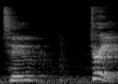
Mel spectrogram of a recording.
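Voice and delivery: high, loud count-in for a yell; counting shout. Acted. Children on the tower count to yell together, shouted count. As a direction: count off loudly, rising to three.

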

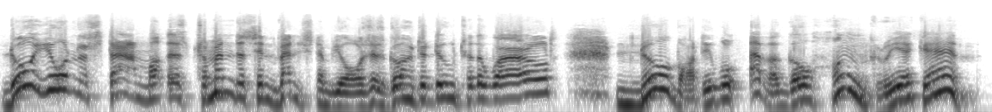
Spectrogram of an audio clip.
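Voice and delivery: impassioned, excited proclaiming; worked up. Acted. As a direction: work yourself up as you go. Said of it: "working himself up so much".

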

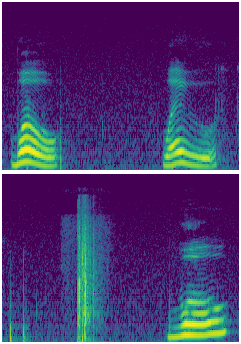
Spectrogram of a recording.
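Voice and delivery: sudden startled whoa. Real, not acted. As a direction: react like you nearly fell. Startled exclamations.

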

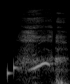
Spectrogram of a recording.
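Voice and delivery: sharp high gasp of delight; excited gasp. Real, not acted. Player spotting carrot seeds gasps in delight.

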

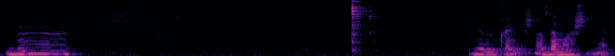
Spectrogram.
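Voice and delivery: talking around food; chewy muffled words; mouth full, chewing. Real, not acted. Seen 2: spoonful goes in at 0.2–1.1, then she talks while chewing.

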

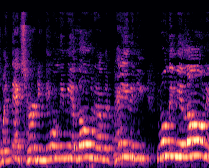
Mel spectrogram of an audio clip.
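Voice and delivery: imitated high-pitched, agitated complaint; tormented man's outcry. Preacher acting out a hurting homeless man, high distressed outcry. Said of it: "He's cussing and screaming".

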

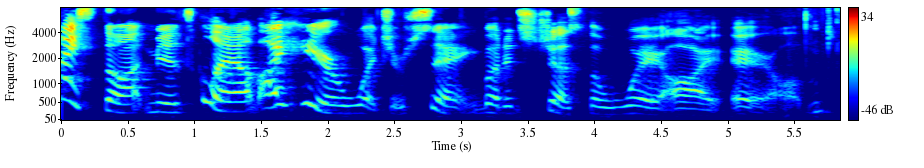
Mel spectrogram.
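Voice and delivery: mopey fish voice, slowing at the end; glum pout fish. Acted. The fish answering the clam, glum. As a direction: shrug it off sulkily. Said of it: "glum, gloomy swimmer".

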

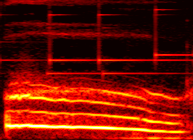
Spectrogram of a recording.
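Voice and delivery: breathless ooh; awed at the sparkle; gasp of wonder. Acted. Mouse gasping at the star. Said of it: "she gasped".

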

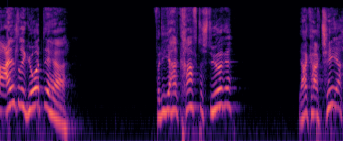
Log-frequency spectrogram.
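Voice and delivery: loud, proud self-righteous protest; proud old Peter. Acted. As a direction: boast of never breaking the law. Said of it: "i rollen som den gamle Peter".

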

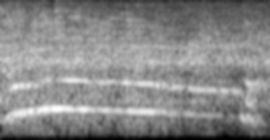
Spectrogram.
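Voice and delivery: long, very high, loud "woo"; mock appliance squeal of joy; excited whoop. Food processor celebrates the show, long high whoop.

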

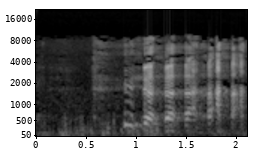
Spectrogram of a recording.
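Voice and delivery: breathy run of chuckles; real laughter. Real, not acted. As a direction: crack up briefly, mostly breath. Laughs at real crack remark.

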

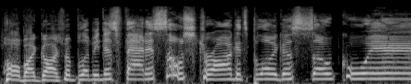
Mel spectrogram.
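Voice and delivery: high-pitched strained cry; playful high alarm. Pretend. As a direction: call out as if being blown away, stretching the end. Fan blowing them away.

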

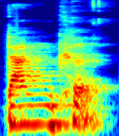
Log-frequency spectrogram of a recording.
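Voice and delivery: danke as "dang-kuh", joined up; throat-formed NK. Shown as a demonstration. Teacher repeating what we say, danke with back ng. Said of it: "But we say danke".

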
